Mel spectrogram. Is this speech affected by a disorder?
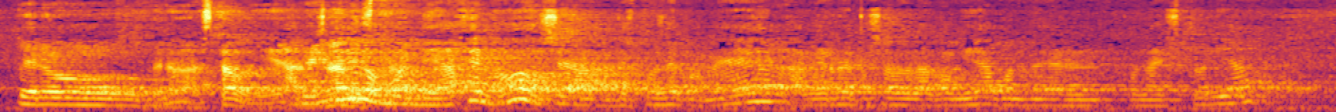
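No.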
